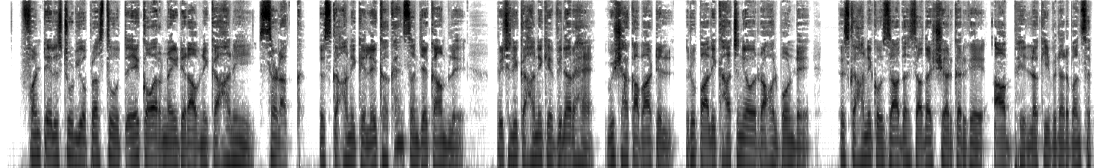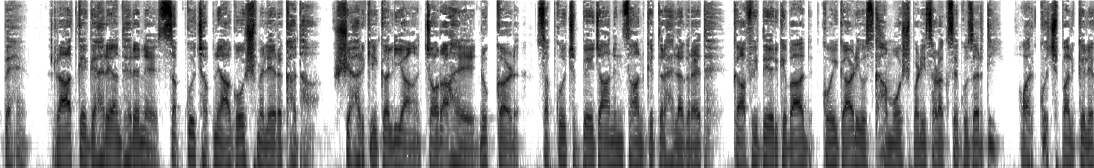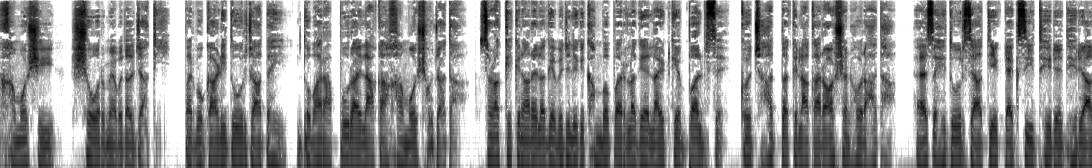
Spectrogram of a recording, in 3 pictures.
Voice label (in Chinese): 印地语男声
